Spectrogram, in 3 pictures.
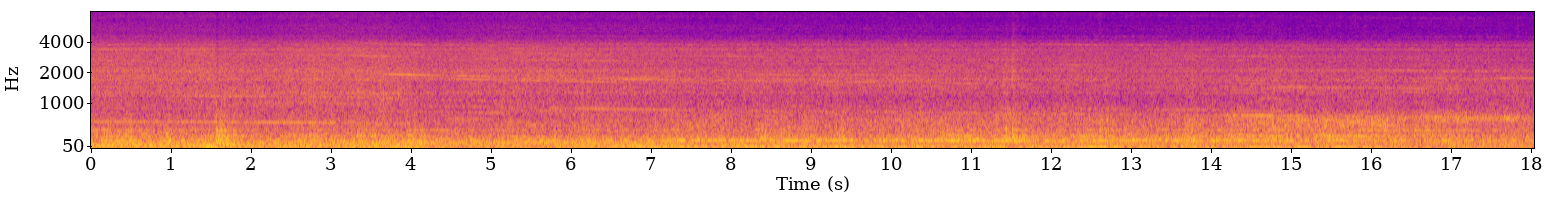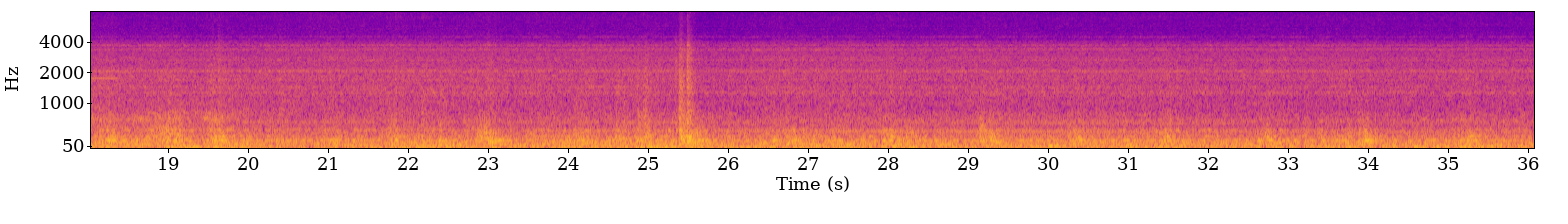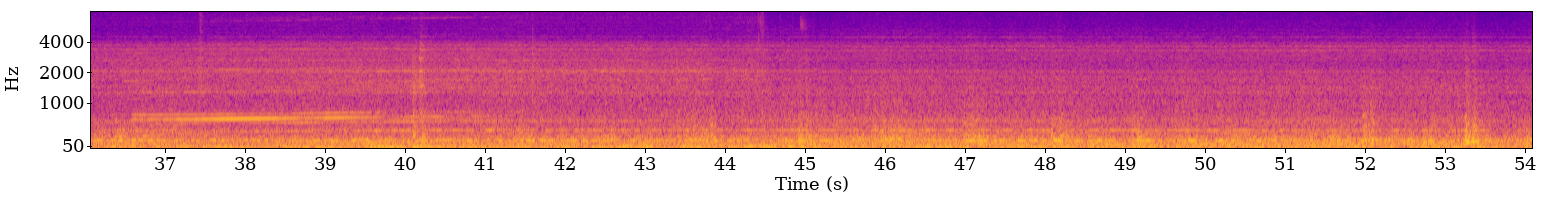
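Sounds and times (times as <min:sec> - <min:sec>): train wheels rumbling on rail: 0:00.0 - 0:54.0
brief high whine: 0:13.0 - 0:21.5, 0:36.5 - 0:43.0.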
